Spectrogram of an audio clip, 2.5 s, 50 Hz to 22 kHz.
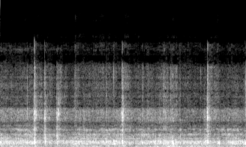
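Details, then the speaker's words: Nireeka Prime e-bike, mid-drive motor, only 120 miles on the odometer: sharp irregular clicks break through the pedaling drone every fraction of a second as the pedal slips; owner suspects slipping in the internal gearbox, maker calls the noise normal. "the pedal is slipping while I'm while I'm pedaling so there's a slip in the gearbox"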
